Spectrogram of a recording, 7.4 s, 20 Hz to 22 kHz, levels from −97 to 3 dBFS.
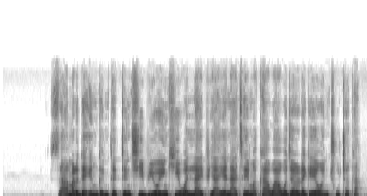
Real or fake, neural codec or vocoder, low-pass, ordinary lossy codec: fake; vocoder, 48 kHz, 128 mel bands, Vocos; 14.4 kHz; Opus, 64 kbps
